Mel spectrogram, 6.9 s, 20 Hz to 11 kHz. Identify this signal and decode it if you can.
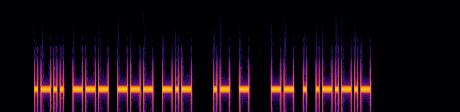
Morse code, heard as a keyed tone, about 25 wpm, 700 Hz. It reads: LOOK AT ME.
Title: Sentences from Top 200 Words 25wpm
